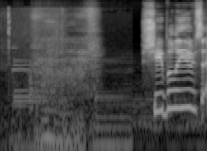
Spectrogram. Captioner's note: Jax groans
